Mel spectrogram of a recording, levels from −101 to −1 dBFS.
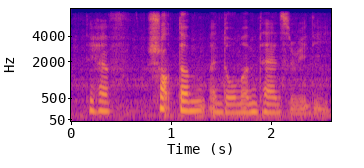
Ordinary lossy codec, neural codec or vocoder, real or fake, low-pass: none; none; real; 7.2 kHz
